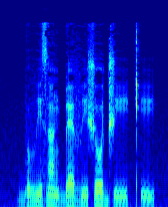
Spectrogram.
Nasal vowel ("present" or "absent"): present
